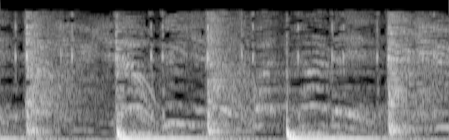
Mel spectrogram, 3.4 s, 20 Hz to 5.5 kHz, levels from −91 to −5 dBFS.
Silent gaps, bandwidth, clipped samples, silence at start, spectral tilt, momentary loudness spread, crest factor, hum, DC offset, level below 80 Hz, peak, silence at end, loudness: none; 4.5 kHz; under 0.1%; 0 s; -9.5 dB/octave; 8 LU; 16 dB; none; 0.2%; -24 dBFS; -6 dBFS; 0 s; -23 LUFS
